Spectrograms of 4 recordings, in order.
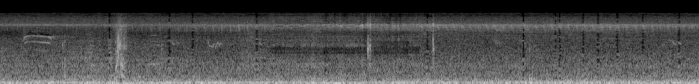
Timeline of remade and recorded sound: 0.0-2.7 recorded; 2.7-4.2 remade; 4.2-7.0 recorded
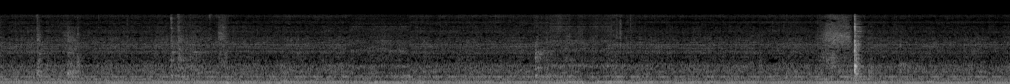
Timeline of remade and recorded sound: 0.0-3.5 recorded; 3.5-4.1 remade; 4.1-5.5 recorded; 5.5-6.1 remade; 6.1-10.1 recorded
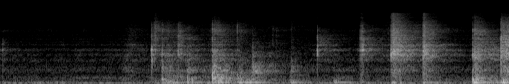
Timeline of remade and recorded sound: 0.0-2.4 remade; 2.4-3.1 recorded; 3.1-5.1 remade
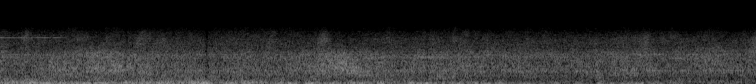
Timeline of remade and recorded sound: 0.0-3.5 recorded; 3.5-4.2 remade; 4.2-5.1 recorded; 5.1-6.5 remade; 6.5-7.6 recorded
